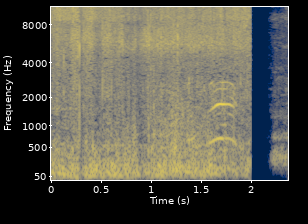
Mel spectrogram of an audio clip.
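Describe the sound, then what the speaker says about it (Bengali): Strong wind and heavy rain batter a trawler on Tanguar Haor, a loud, steady roar of gusts and water close to the microphone, with a brief whistling tone near the end before it cuts to near silence. "বাতাস হওয়ার পরে এবার শুরু হয় অনেক জোরে বৃষ্টি।"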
